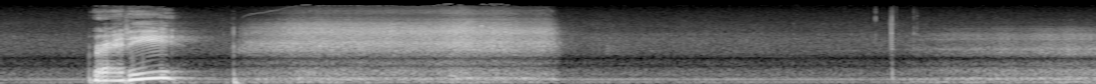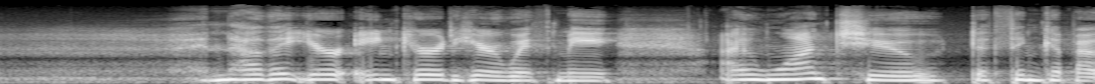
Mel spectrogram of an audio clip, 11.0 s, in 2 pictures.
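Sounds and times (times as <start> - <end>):
faint low hum: 0.0 - 10.9
speech: 0.4 - 1.0, 6.6 - 10.9
deep breath: 1.2 - 2.9, 4.5 - 6.5, 8.6 - 9.1.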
